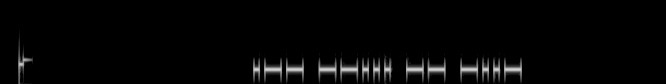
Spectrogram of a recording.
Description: Morse code, heard as a keyed tone, about 22 wpm, 700 Hz. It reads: W7MX
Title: USA Call Signs - 4 Characters - 22wpm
